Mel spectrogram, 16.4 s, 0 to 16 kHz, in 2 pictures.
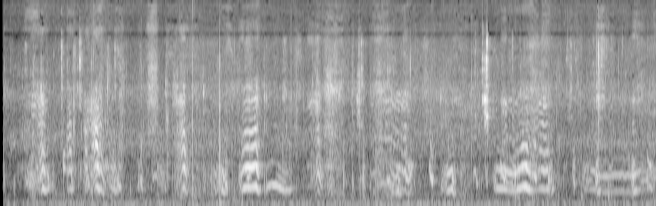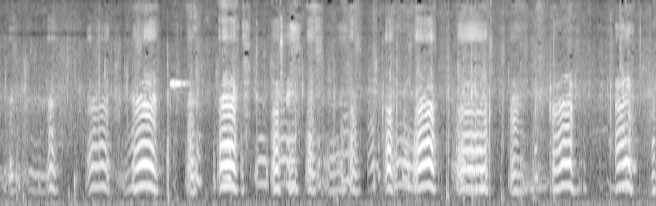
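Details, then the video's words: Three-day-old Labrador Retriever puppies, sleepy, giving soft high whines and squeaky yelps, sparse at first then denser and louder in the second half, with a quiet background hum. "Puppy ASMR. cute Labrador puppies 3 day old puppies"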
